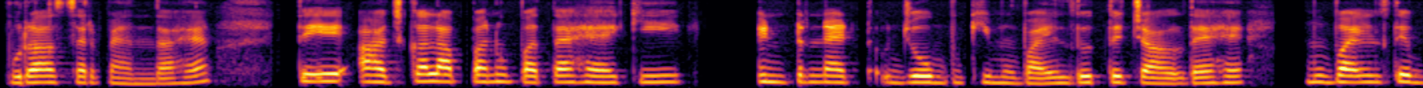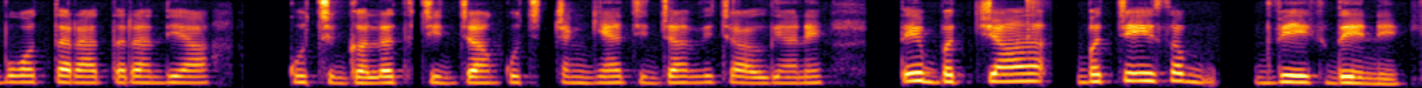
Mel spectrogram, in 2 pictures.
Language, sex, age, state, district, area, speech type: Punjabi, female, 18-30, Punjab, Jalandhar, urban, spontaneous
